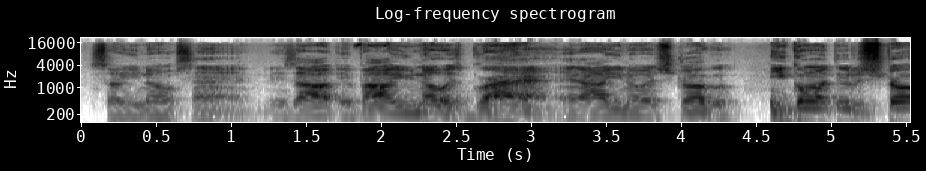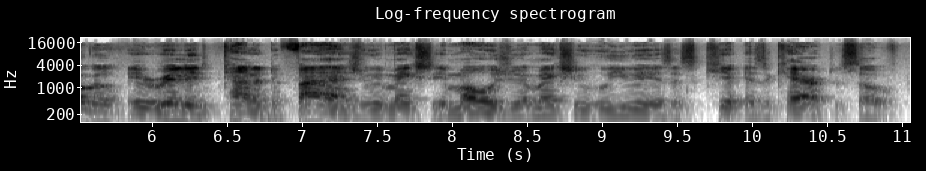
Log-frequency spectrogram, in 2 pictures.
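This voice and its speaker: Deep-voiced young Southern rapper. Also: male voice, fairly quick, few pauses. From Birmingham, Alabama. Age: 20s. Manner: laid-back slangy talk with frequent fillers. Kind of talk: casual interview answers.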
